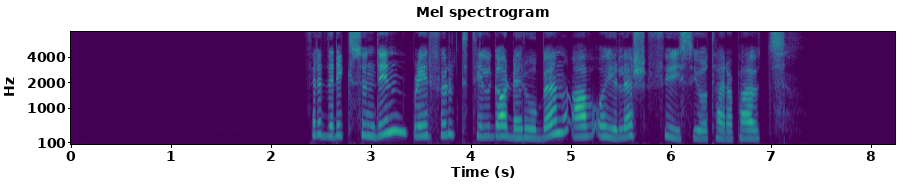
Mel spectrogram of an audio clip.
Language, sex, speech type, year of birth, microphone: Norwegian, female, read, 1984, Sennheiser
